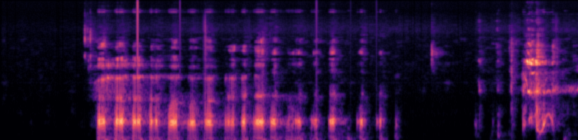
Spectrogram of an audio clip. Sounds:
Laughter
